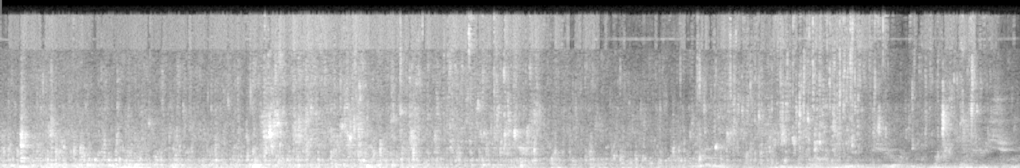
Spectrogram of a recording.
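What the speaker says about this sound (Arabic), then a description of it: "دونك دابا غنزيد عليهم الماء غير شويه ماشي بزاف" Water from a tap runs steadily into a cooking pot holding chicken, a continuous close splashing pour lasting throughout with no talk.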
